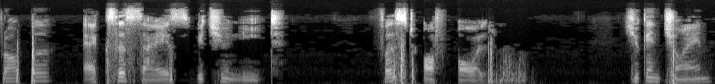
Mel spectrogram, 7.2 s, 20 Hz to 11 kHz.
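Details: Adult male student who has stammered since age 5 and still stammers: stuttering.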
